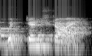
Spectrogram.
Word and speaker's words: Wittgenstein: major philosopher here is ludwig with wittgenstein it's pronounced with ken stein he was an austrian born man who worked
